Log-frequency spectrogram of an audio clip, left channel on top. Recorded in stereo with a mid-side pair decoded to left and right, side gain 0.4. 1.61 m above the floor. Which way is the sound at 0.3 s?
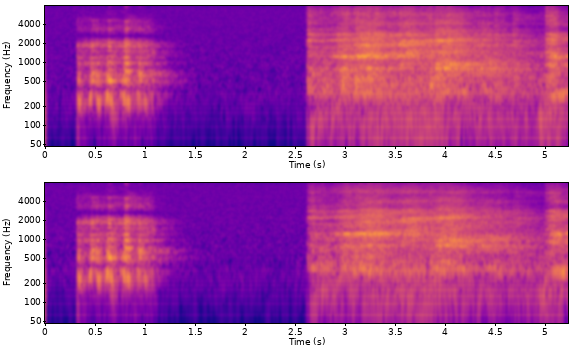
10° right.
